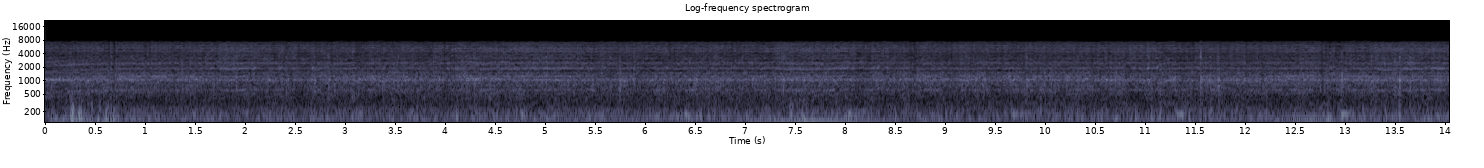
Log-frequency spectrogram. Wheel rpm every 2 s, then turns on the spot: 160, 170, 160, 170, 170, 170, 170.
none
